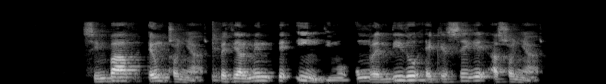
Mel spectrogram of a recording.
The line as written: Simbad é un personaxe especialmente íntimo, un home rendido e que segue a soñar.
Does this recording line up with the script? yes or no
no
